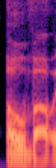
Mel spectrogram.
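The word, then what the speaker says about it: Oovo: So this ship, quote, the Slave One, was actually a attack ship and a defense ship surrounding the planet of Uvu 4. I think that's how you say it. Ovo. It's O-O-V-O-O.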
